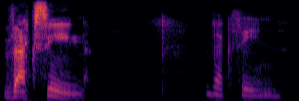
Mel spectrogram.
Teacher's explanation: here the stress is on the end of the word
